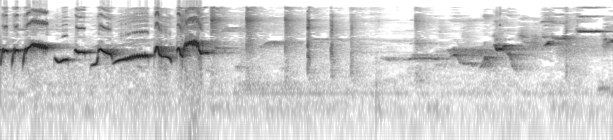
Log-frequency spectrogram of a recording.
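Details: White-rumped shama female tạch líu voice, used to fire up males for fighting: rich slurred whistles rising and falling with a few harsh clicks, then a quieter spell of softer whistled notes.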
